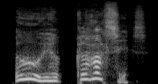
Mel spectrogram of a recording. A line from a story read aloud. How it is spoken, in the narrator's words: cried Fayed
